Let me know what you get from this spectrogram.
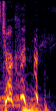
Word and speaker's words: charcuterie: It's charcuterie. The way you actually pronounce it.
